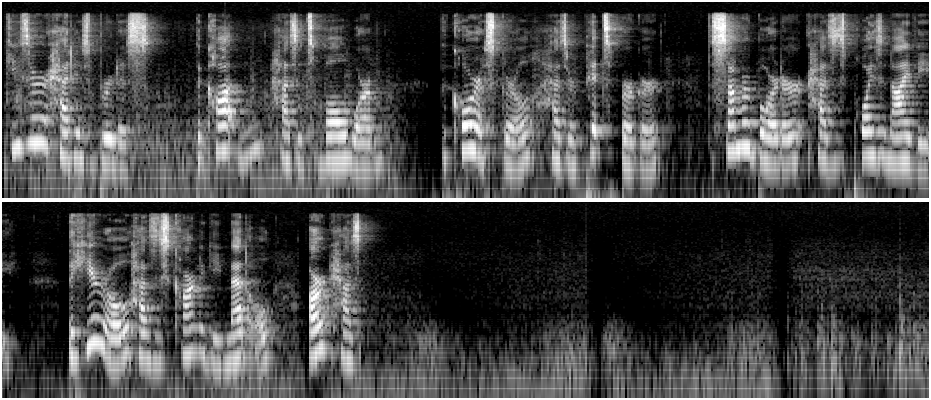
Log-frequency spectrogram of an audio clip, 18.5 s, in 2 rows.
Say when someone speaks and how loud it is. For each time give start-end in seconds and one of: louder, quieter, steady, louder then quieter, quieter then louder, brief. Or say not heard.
0.0-12.8 steady.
